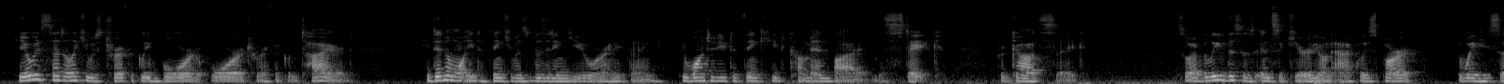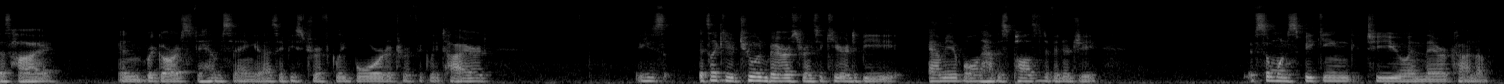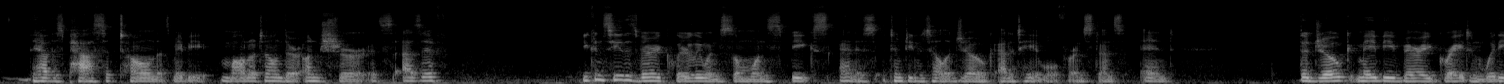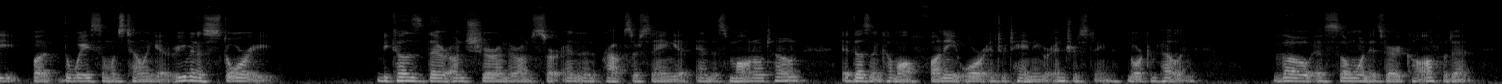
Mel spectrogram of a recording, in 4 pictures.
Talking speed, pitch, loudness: 175 wpm, 140 Hz, -33 LUFS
